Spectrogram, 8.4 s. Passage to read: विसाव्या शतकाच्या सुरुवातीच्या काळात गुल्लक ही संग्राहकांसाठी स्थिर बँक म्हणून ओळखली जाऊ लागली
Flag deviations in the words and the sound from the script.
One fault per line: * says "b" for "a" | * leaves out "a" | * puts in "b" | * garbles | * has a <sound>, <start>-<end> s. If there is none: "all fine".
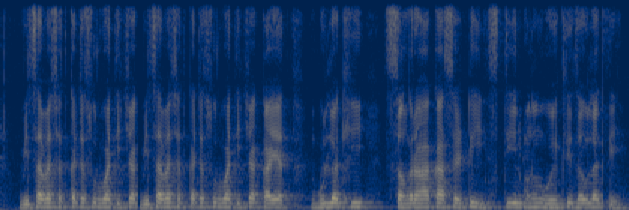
* puts in "विसाव्या शतकाच्या सुरुवातीच्या"
* leaves out "बँक"
* has a dropout, 8.0-8.1 s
